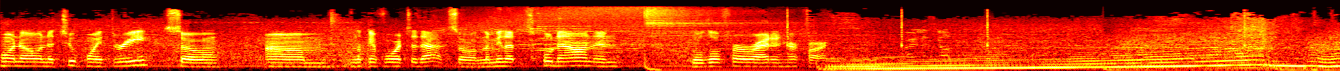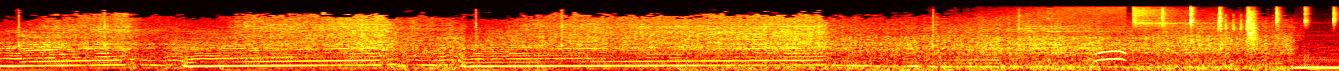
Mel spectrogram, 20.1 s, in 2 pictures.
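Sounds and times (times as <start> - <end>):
car engine accelerating: 1.7 - 20.0.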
